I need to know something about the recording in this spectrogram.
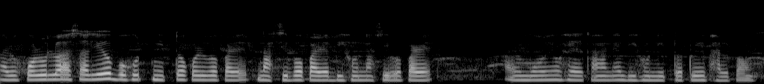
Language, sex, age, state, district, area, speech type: Assamese, female, 18-30, Assam, Lakhimpur, rural, spontaneous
